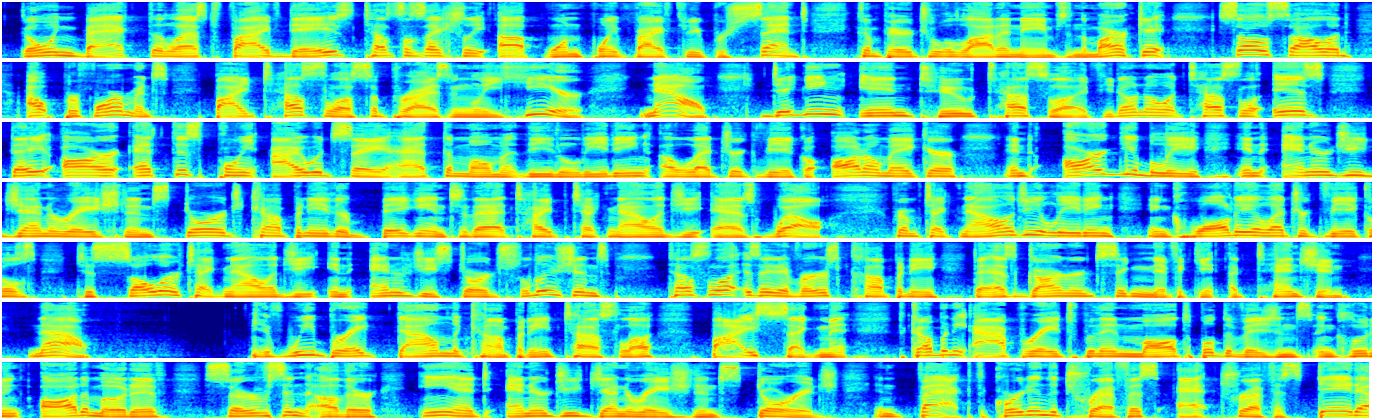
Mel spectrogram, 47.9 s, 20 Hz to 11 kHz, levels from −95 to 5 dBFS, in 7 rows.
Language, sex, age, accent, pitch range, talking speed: English, male, 20-39, American, 125-175 Hz, 160 wpm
